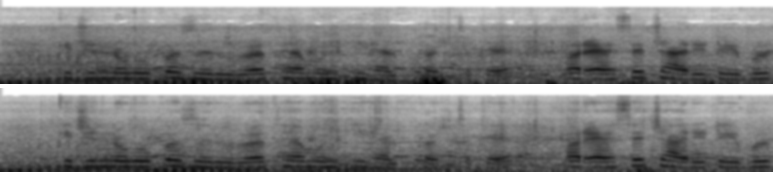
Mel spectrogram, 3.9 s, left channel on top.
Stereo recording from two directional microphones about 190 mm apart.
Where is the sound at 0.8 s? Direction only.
10° right (ahead or behind).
